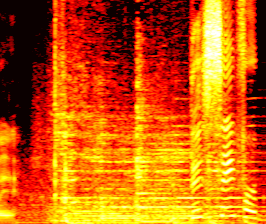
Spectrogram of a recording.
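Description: Solo cello bowed, holding sustained notes with vibrato, starting about half a second in.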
